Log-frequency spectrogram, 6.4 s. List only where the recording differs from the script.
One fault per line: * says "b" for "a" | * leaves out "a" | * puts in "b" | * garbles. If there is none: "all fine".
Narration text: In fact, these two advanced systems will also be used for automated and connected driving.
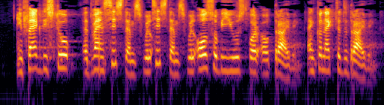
* puts in "systems will"
* says "driving" for "automated"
